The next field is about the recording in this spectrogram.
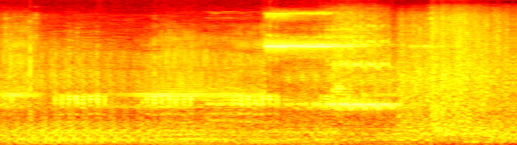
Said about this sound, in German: Wir übertrugen den Probelauf der Triebwerke des Kosmokrators.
